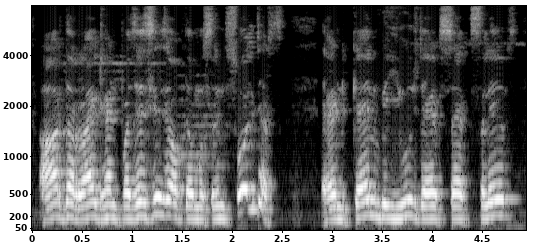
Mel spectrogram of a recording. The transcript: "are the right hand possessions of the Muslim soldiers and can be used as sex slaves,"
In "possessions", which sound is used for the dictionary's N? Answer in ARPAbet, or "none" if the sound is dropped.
none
